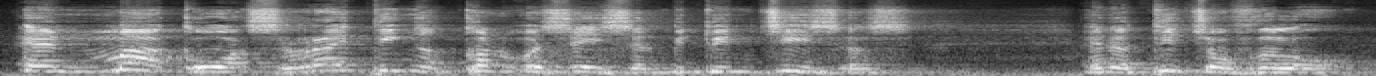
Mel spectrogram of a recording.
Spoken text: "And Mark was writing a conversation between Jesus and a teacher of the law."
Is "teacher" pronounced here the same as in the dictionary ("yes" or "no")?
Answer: yes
